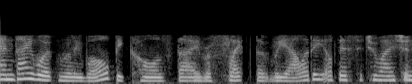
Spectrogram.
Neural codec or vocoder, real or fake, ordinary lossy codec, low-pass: none; real; AAC, 16 kbps; 7.2 kHz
